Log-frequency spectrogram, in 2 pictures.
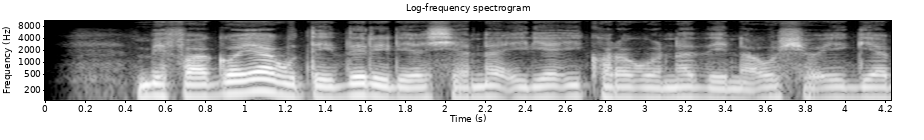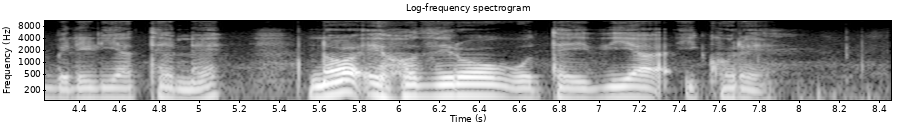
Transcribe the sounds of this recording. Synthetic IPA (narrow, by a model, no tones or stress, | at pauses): mefaɡɔjaɣotaiðeɾeɾeaɕjanaeɾjaikɔɾaɣɔnaðenaoʃɔ̰eɡeabeɾeɾiatʰɛnɛ | nɔʔehoðeɾɔɣotaiðiaikʰoɾɛ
